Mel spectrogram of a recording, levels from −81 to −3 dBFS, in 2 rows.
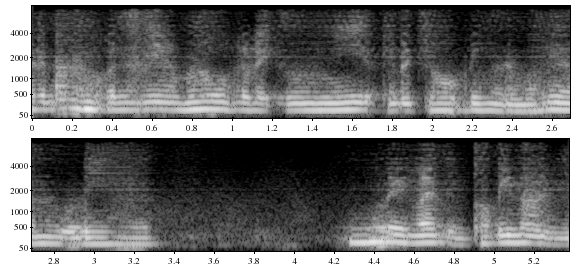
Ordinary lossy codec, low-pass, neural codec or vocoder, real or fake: none; 7.2 kHz; codec, 44.1 kHz, 0.9 kbps, DAC; fake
